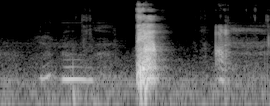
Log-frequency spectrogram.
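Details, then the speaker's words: Yorkie dog coughing fit triggered by a bath, said to be chronic bronchitis rather than tracheal collapse: one harsh, forceful hacking cough and a weaker follow-up. "He's having a coughing fit. This is what I want you to hear cuz they're saying it's not trigger collapse. It's like some kind of bronchial infection, chronic bronchitis."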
